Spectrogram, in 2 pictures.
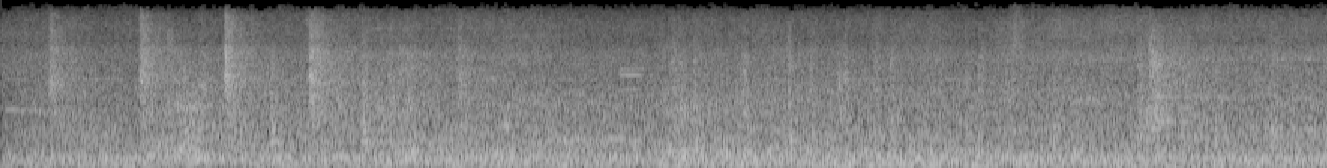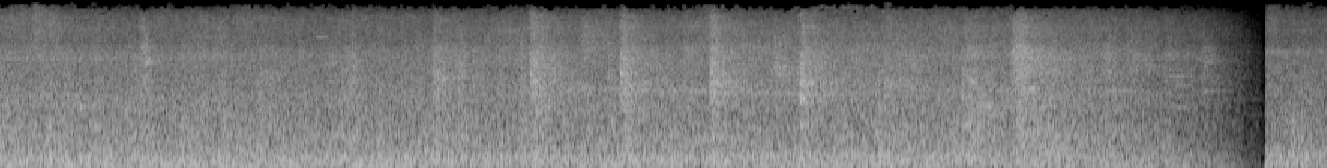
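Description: Busy construction site noise in Bangkok on a Sunday morning as workers build: a steady, loud mechanical roar with frequent sharp metallic clanks and knocks scattered throughout. No one speaks, and the noise cuts off abruptly at the end.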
